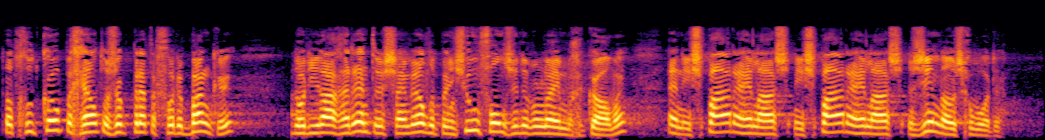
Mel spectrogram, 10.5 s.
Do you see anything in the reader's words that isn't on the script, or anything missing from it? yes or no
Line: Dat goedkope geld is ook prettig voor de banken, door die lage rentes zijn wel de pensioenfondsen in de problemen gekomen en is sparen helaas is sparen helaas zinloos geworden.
no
